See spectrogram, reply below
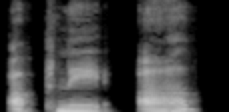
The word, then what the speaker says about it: Apne Aap: And we call the NGO Apne Aap. It's pronounced a bit like up and up.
